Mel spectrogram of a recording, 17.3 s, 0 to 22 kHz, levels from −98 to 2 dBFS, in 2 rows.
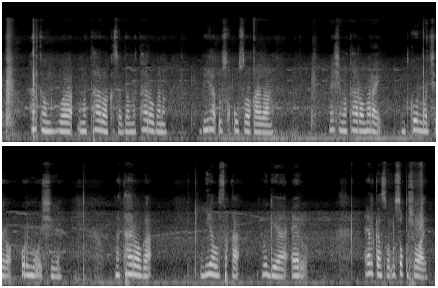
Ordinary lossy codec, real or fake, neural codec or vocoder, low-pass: AAC, 64 kbps; fake; vocoder, 48 kHz, 128 mel bands, Vocos; 14.4 kHz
